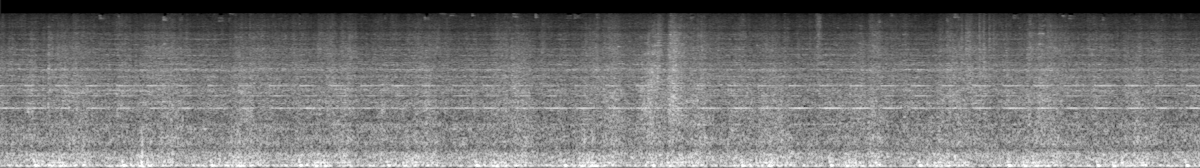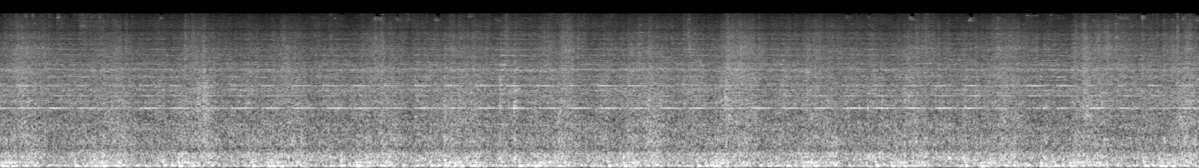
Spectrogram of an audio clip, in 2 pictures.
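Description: A train's railroad cars rolling past steadily at close range, wheels clicking over the rail joints, with a steady thin high whine above the rumble.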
